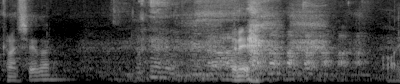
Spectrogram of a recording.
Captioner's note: laughter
